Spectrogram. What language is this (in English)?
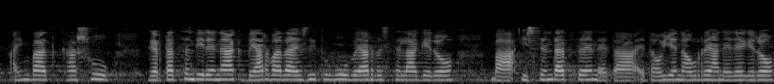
Basque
